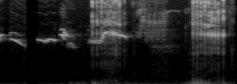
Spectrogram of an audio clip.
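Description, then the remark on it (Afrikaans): A golden wind-up mechanical bird decorated with diamonds and rubies is wound up and chirps a short whistling tune as its tail moves up and down, punctuated by two bursts of rapid ratcheting clicks from its winding mechanism, moderately loud with no talking. “Die gesant wend die meganiese voël op. Die voël se stert beweeg op en af en dit speel 'n lied”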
